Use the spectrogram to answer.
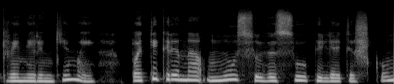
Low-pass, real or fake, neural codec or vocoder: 14.4 kHz; fake; codec, 32 kHz, 1.9 kbps, SNAC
